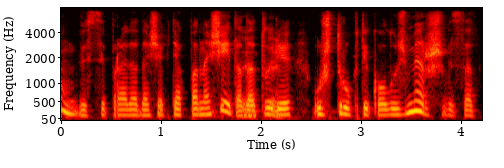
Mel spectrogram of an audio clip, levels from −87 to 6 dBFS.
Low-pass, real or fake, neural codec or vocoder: 7.2 kHz; real; none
